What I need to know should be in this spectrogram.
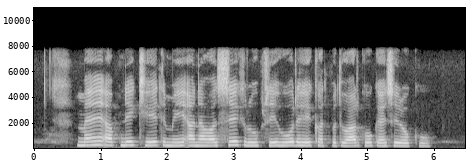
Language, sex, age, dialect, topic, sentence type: Hindi, female, 18-24, Marwari Dhudhari, agriculture, question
